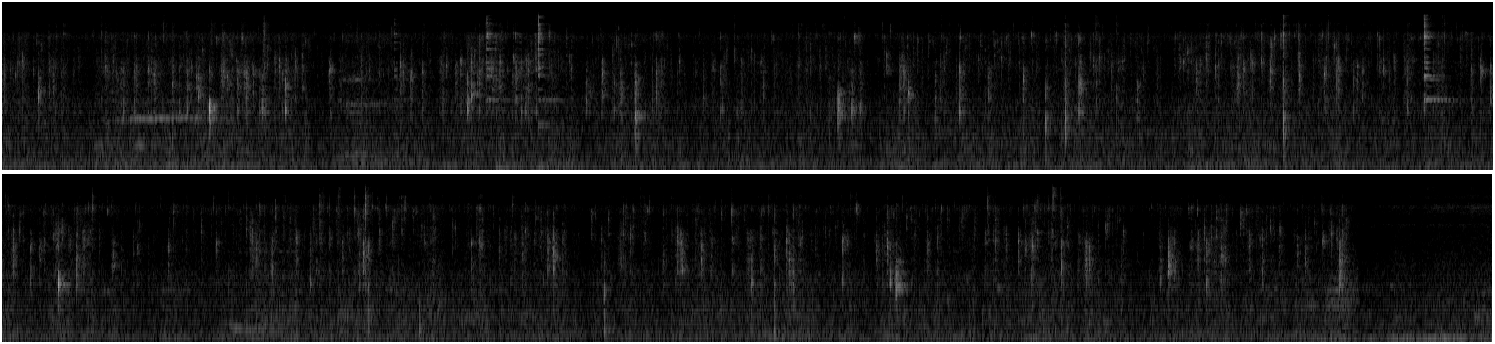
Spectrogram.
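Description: Bread rolls deep-frying in hot oil: an irregular crackle of small pops and sizzling.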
